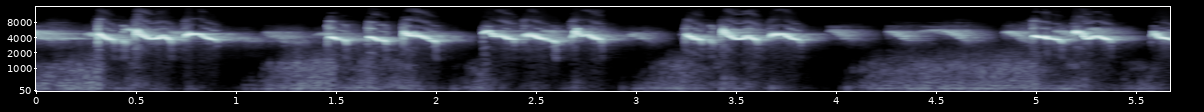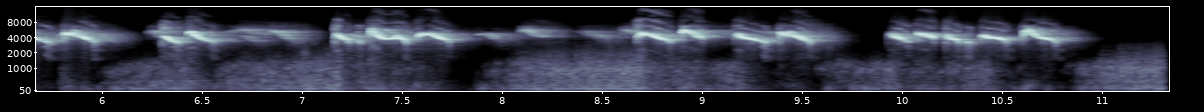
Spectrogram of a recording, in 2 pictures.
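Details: Oriental white-eye kept caged, singing openly on the fifth day after monthly deworming, January 2022: repeated quick, high, jingling phrases roughly every second, with faint knocks and rumble in the background.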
